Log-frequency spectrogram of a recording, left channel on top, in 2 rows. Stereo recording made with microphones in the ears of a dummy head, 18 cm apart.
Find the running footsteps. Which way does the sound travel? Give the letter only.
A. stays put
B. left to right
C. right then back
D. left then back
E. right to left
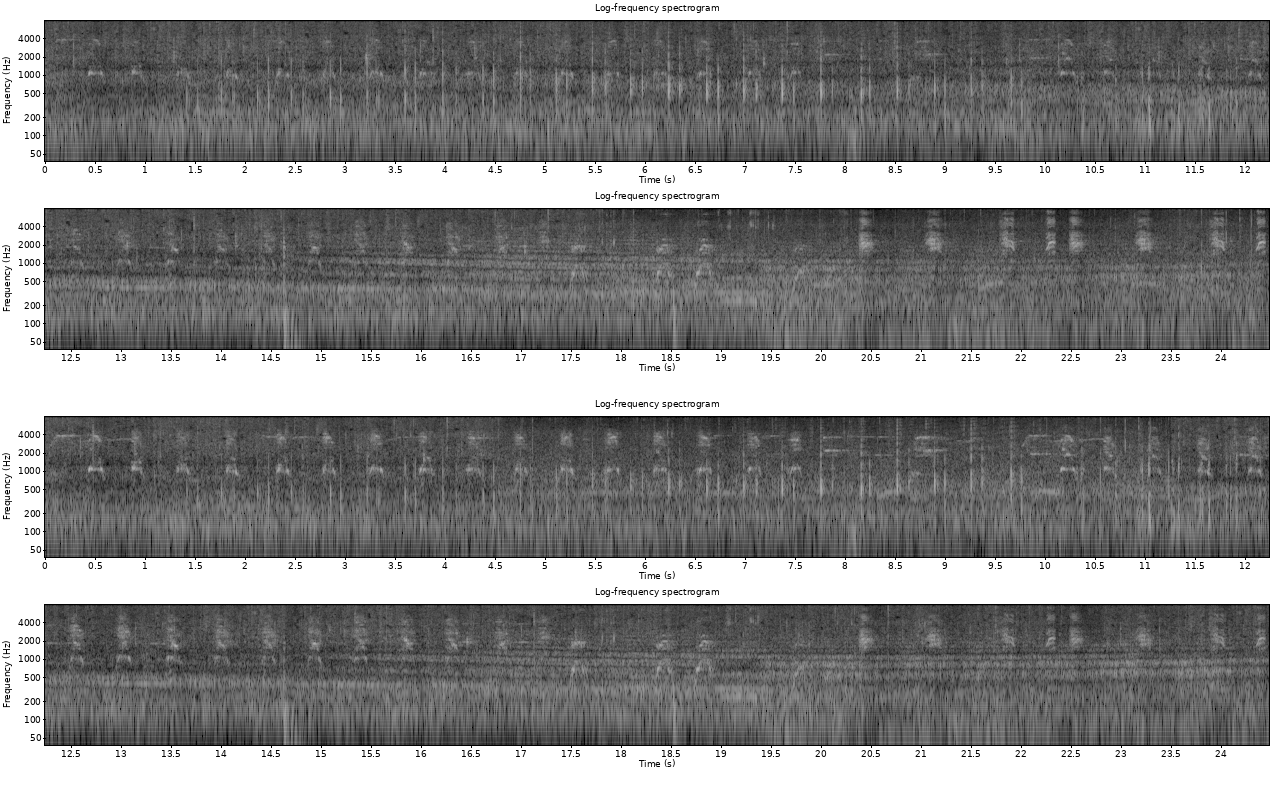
B.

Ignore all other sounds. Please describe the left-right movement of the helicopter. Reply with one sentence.
You can hear the helicopter move to the right.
